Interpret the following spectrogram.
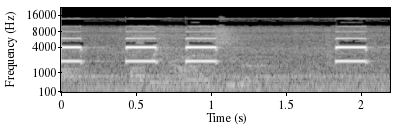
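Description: SAKO Sunpolo solar inverter's control-panel beeper giving short, high key beeps as its arrow button steps through the setting menu: three in quick succession, a pause, then one more near the end.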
